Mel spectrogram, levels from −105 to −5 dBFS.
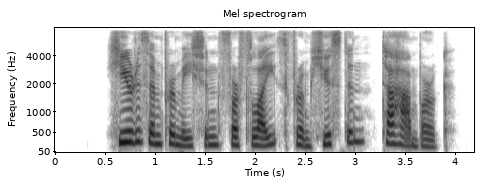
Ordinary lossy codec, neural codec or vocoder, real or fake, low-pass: none; none; real; 7.2 kHz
